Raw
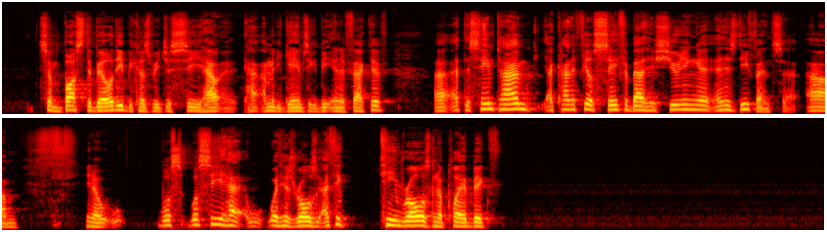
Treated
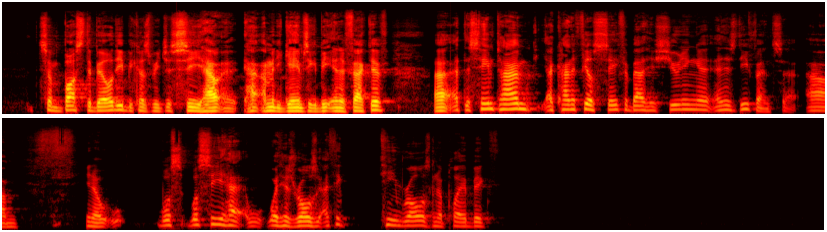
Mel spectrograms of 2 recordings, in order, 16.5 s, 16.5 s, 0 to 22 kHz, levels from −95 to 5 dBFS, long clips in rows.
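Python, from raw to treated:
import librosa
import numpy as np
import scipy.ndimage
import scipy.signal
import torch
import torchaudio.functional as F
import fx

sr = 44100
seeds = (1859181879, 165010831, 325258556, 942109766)

y = fx.gain(x, sr, db=fx.steps((0.0, -2.5), (1.74, 5.0), (4.48, -4.0), (5.92, -10.5), (11.42, -18.0)))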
